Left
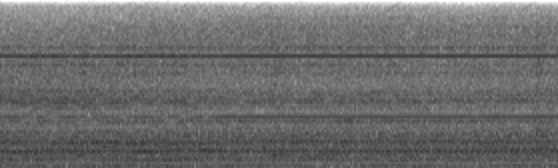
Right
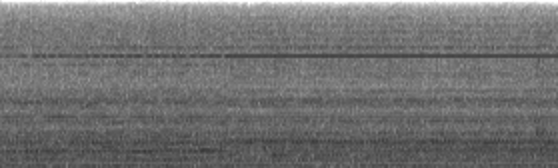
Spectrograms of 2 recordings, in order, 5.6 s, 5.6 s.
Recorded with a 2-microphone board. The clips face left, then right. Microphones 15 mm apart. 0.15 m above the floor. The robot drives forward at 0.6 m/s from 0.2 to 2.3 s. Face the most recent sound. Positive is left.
turn(degrees=35)  # may be behind; listen again after turning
